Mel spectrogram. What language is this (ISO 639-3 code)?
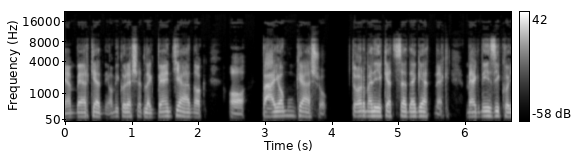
hun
